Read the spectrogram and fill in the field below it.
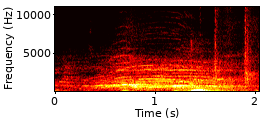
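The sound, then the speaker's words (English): A large crowd at CrimeCon cheers and shouts in a steady, dense roar as the host is welcomed back, swelling briefly midway with a few sharp whoops rising above the noise. “You guys are not nearly as loud as the last crowd.”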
